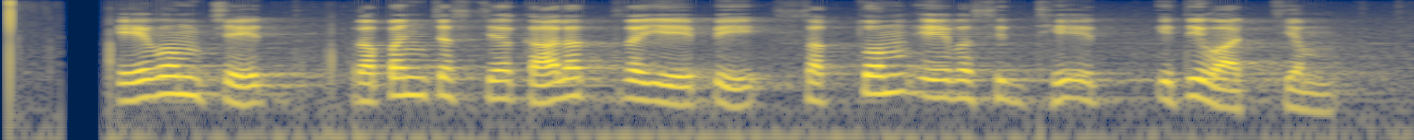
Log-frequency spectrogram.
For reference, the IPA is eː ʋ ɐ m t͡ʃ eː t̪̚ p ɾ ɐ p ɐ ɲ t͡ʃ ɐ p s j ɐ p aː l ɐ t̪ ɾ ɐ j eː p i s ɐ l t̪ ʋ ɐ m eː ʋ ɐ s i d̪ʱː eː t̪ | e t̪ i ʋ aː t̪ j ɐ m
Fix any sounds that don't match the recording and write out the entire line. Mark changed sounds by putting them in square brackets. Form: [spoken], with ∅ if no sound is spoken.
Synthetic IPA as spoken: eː ʋ ɐ m t͡ʃ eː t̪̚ p ɾ ɐ p ɐ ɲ t͡ʃ ɐ [∅] s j ɐ [k] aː l ɐ t̪ ɾ ɐ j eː p i s ɐ [∅] t̪ ʋ ɐ m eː ʋ ɐ s i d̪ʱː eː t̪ | [i] t̪ i ʋ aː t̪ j ɐ m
